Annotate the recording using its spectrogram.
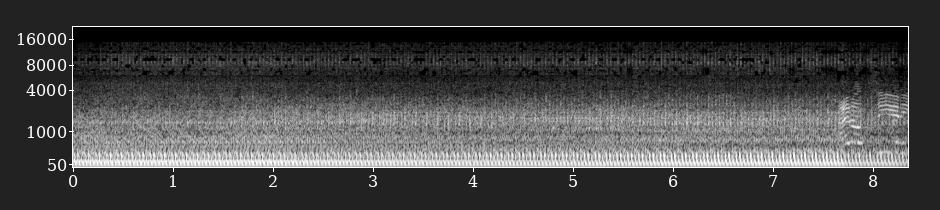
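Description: Kubota D1703 three-cylinder direct-injection diesel running steadily. It is running just after its injection pump was refitted with one factory shim removed, which advances the injection timing.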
